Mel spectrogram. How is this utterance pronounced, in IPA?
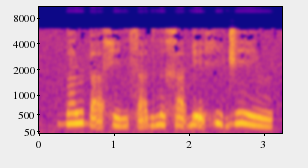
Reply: b a˦˥ ɹ ɠ a̰˧˩˧ x e˧˩˧ ŋ s a̰˧˩˧ d ŋ ə˥˩ x a̰˥˩ ɠ ḛ˥˩ h i˥˩ d͡ʒ e˥˩ ɹ

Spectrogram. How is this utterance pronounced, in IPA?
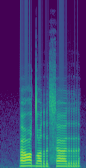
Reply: a dˤ a r s a r

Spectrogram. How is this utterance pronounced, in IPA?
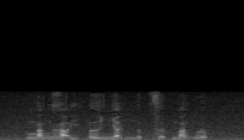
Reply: ŋ a̰˧˨ ŋ ɣ a̰˧˥ j ʔ əː˧ ɲ a̰˧˨ j ŋ ə˨˩ t̚ z əː˨˩ t̚ m a̰˧˨ ŋ l ə˨˩ p̚

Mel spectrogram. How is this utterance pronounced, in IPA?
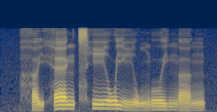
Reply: h ɐ˨˩ j h ɛː˥ ŋ t͡sʰ iː˥ w j iː˨˩ w ŋ uː˧ j ŋ ɐ˨˧ ŋ

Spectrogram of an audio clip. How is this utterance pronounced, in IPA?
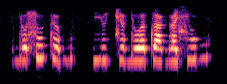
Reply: d o ɬ u t ɵ b | j ʉ c ɵ d o ɐ̯ t a ɡ a ɕ u b

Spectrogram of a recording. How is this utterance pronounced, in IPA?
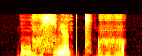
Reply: ŋ ɑ̤ s ʎ æ̃ t t͡sʼ ɑ̤

